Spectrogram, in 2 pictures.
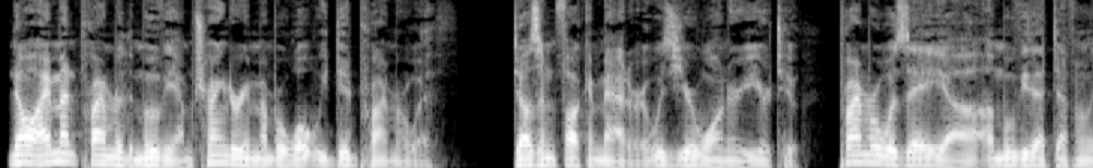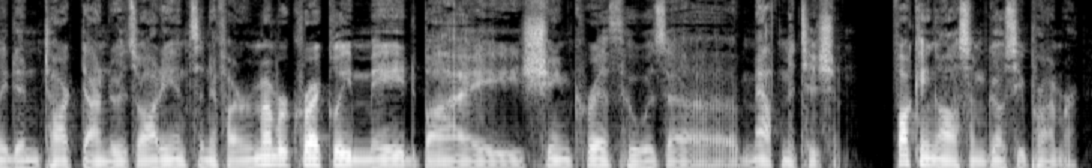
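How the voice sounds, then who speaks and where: A man co-hosting a film podcast in a casual, animated way. His voice sits on the low side and sounds dry and close to the mic. He swears freely and slips into quick voices to act out scenes. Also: no room sound. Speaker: podcast co-host.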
